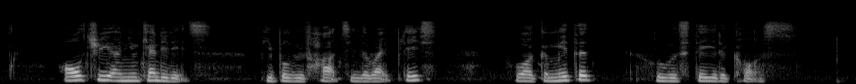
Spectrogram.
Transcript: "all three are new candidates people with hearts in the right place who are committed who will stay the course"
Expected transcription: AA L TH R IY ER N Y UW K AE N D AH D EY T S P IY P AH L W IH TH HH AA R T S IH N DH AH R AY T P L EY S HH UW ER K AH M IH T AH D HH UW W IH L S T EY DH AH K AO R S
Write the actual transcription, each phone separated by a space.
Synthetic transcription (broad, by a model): AA L T R IY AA N Y UW K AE N D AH D EY T S P IY P AH L W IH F HH AA T S IH N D AH R AY T P L EY S HH UW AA K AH M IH T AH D HH UW W IH L S T EY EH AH K AO S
